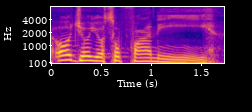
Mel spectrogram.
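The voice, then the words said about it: Put-on accent. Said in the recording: “I don't like the accent.”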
